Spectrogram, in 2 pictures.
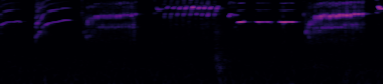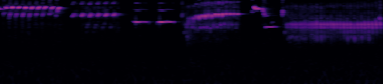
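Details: Canary mating-call song, somewhat quieter, alternating sliding whistles, buzzy rising phrases, steady pure tones and short trills, with a harsh rasping section at the end.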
